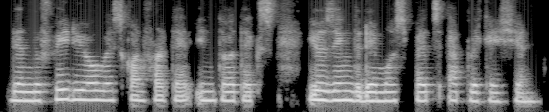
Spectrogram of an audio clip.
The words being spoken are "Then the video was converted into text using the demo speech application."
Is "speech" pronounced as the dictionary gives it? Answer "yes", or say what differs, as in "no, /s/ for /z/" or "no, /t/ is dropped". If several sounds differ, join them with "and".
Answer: no, /s/ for /tʃ/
